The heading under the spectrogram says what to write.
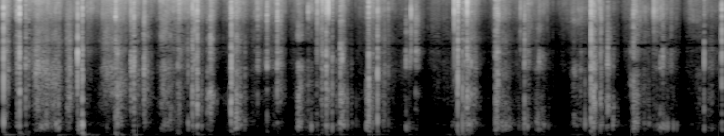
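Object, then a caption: Small porous foam block. Long nails scratch and squeeze the sparkly, porous surface of a small white solid reticulated foam block, close up. The result is a rapid series of dry, crackling, tearing crinkles. The sound is bright and mostly high with almost no low end, and comes in uneven bursts with short quiet gaps.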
